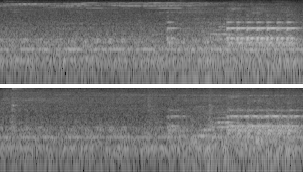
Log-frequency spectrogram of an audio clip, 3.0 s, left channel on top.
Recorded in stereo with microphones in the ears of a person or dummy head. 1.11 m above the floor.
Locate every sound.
1.7 s tapping: 65° left (ahead or behind), 1.1 m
